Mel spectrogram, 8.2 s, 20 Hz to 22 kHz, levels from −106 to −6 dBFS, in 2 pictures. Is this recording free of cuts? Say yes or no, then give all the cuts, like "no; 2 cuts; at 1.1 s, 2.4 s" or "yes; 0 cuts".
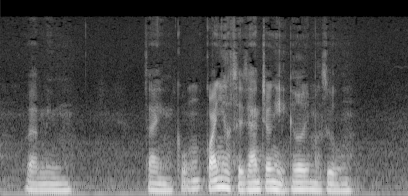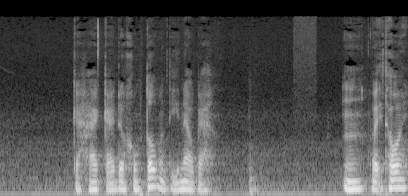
yes; 0 cuts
